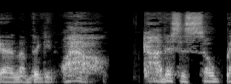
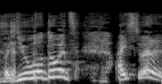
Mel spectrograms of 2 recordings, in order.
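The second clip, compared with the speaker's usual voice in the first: clumsy, bad French accent, very high-pitched; 13 semitones higher than usual. Retelling what the French production company told them: bad French accent. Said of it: "So that's a bad accent".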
